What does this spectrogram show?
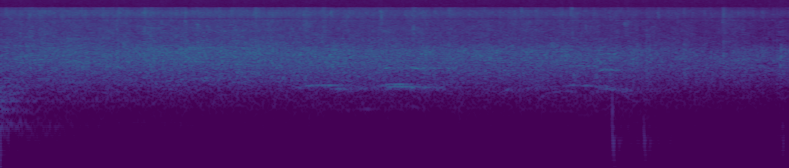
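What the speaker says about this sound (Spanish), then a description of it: "Denle un fuerte aplauso al Señor en esta hora" Faint, steady applause fills a church congregation, a distant, continuous wash of clapping that never rises or breaks over the whole stretch.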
